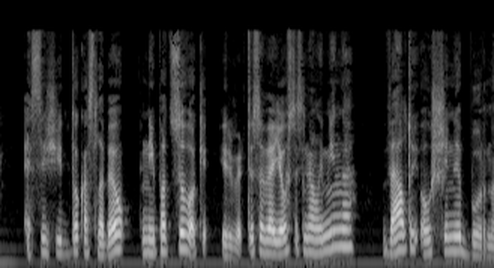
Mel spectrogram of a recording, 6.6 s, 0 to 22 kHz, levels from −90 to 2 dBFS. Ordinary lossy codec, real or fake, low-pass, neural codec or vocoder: MP3, 64 kbps; fake; 14.4 kHz; vocoder, 44.1 kHz, 128 mel bands every 256 samples, BigVGAN v2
